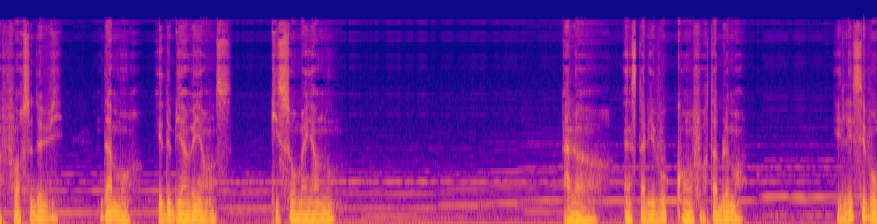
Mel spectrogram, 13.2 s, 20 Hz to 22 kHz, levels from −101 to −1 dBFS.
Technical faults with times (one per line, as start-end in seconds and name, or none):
0.00-13.17 imaging from sample-and-hold upsampling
